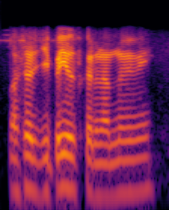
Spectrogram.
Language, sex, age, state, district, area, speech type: Goan Konkani, male, 18-30, Goa, Bardez, urban, conversation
